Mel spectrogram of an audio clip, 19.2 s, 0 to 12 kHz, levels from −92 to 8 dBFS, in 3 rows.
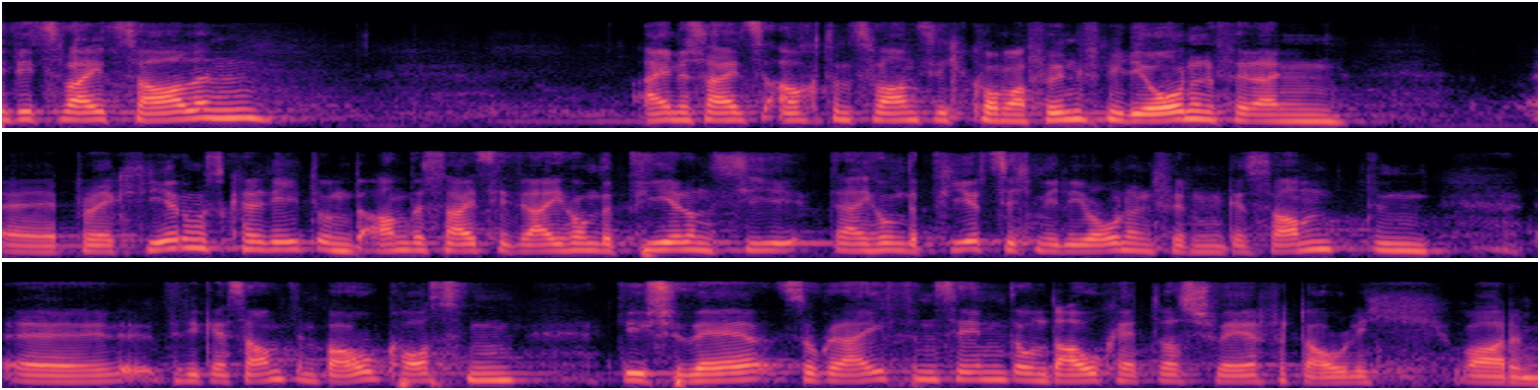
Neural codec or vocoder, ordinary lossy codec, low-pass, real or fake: codec, 16 kHz, 4 kbps, X-Codec, HuBERT features, trained on general audio; none; 7.2 kHz; fake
